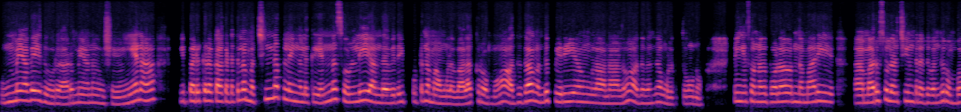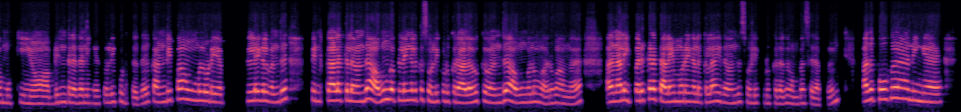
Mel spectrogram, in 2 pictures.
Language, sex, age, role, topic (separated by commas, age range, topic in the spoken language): Tamil, female, 35-39, host, சுற்றுச்சூழலைப் பாதுகாக்க வீட்டில் எளிதாக செய்யக்கூடிய செயல்கள் என்னென்ன?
